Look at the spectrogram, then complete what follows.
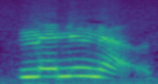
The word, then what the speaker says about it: Menounos: Pronounce your last name for me. Menounos. Yeah, would you try saying it right? Not Menounos. I don't know what you're saying over there. If you're going to have her on your island, you ought to pronounce it correctly. It's Menounos, David. It's Greek. She's of Greek heritage.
